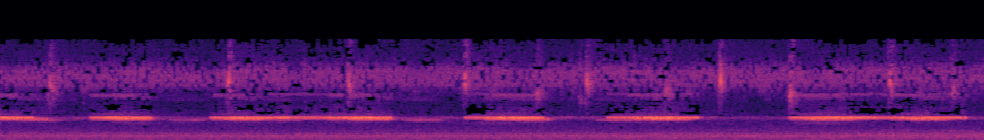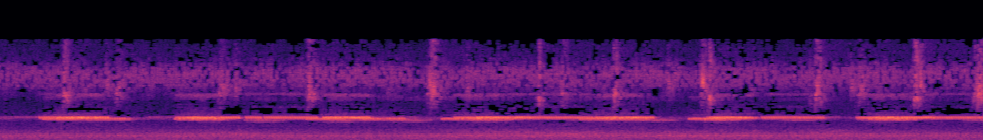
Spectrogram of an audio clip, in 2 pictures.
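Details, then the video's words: Cricket chirping in bursts of a high, steady tone, each one to two seconds long and separated by short pauses. Faint sharp ticks sound higher above, over a soft background hiss. "Cricket Sound For Sleep"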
